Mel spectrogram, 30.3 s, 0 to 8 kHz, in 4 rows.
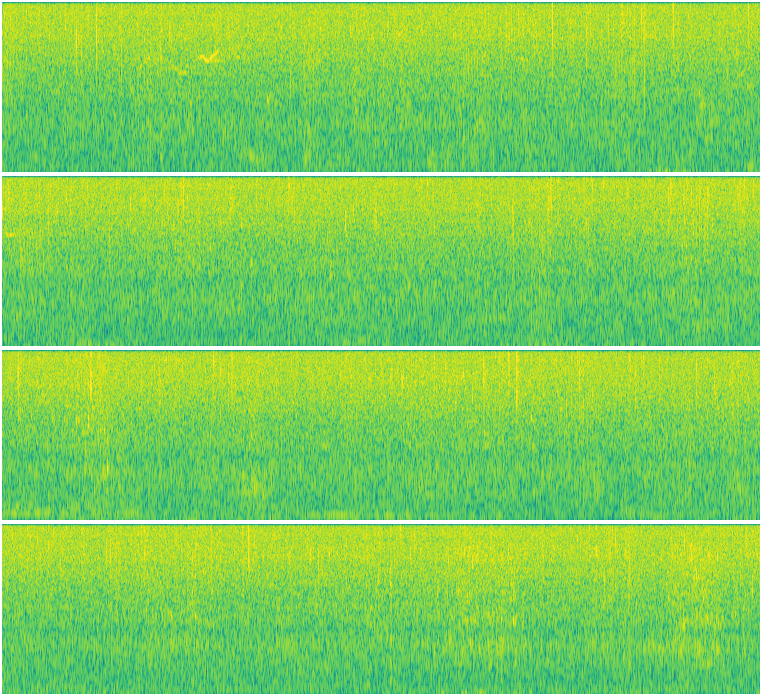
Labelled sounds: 1.9	2.2	humpback whale, 2.7 to 3.3 kHz

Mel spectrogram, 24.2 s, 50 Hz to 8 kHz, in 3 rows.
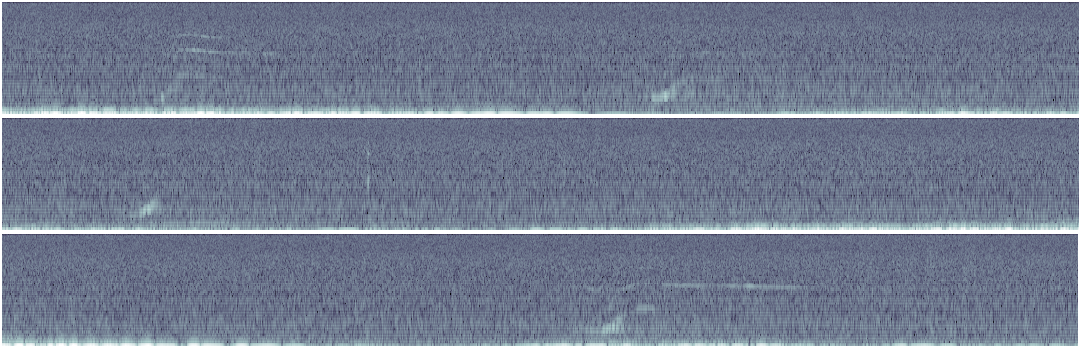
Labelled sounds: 1.3	1.8	humpback whale, 1.0 to 3.3 kHz
21.1	22.2	humpback whale, 1.8 to 2.1 kHz

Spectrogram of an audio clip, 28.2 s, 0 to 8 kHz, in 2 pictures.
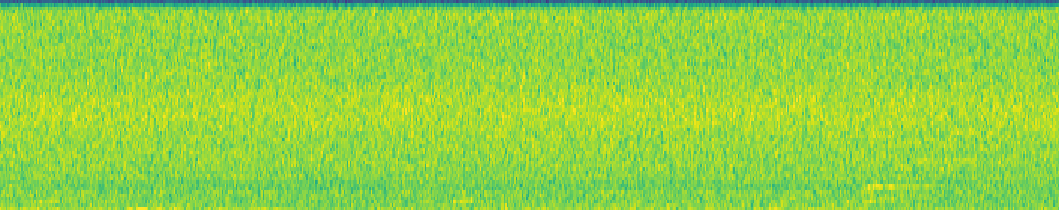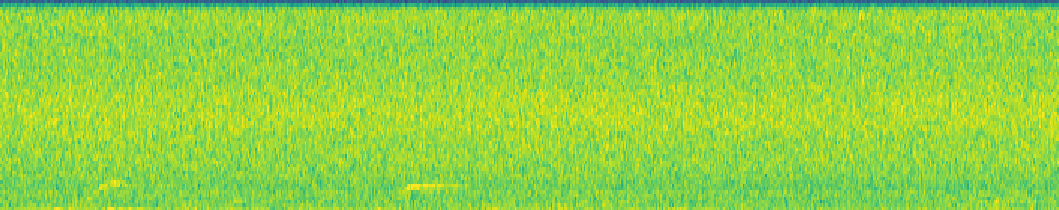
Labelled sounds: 12.5	13.0	humpback whale, 0.83 to 1.0 kHz
15.4	15.8	humpback whale, 0.86 to 1.1 kHz
19.5	20.0	humpback whale, 0.80 to 1.0 kHz

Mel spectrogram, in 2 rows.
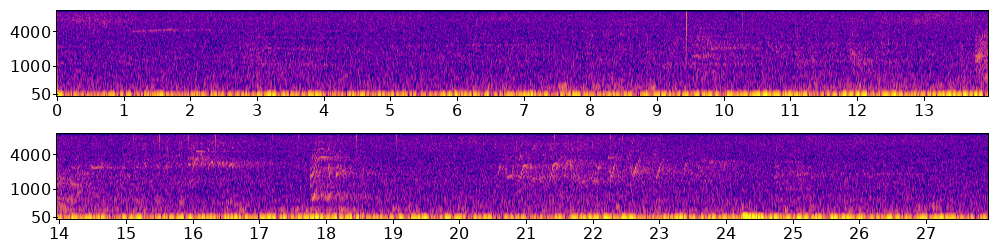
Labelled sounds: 1.1	1.8	killer whale, southern resident, 4.0 to 4.4 kHz
9.3	10.1	killer whale, southern resident, 0.70 to 3.9 kHz
15.8	16.7	killer whale, southern resident, 2.6 to 5.6 kHz

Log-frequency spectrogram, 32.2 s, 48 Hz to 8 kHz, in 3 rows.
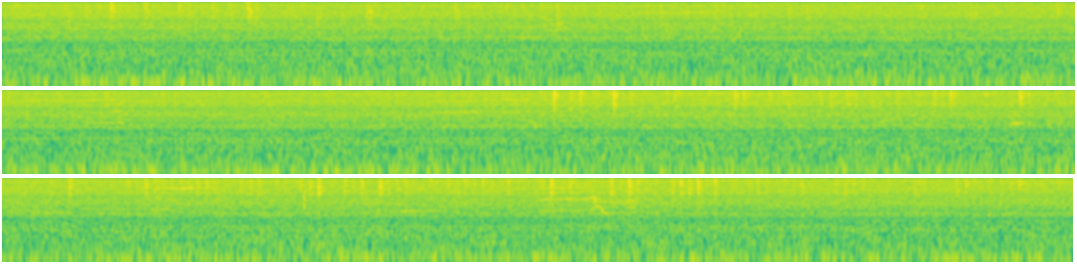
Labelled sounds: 6.4	7.1	killer whale, southern resident, 4.1 to 4.3 kHz
11.4	11.9	killer whale, southern resident, 4.2 to 4.4 kHz
15.0	15.6	killer whale, southern resident, 2.0 to 2.2 kHz
23.0	23.5	killer whale, southern resident, 4.2 to 4.3 kHz
26.8	27.3	killer whale, southern resident, 1.1 to 3.4 kHz

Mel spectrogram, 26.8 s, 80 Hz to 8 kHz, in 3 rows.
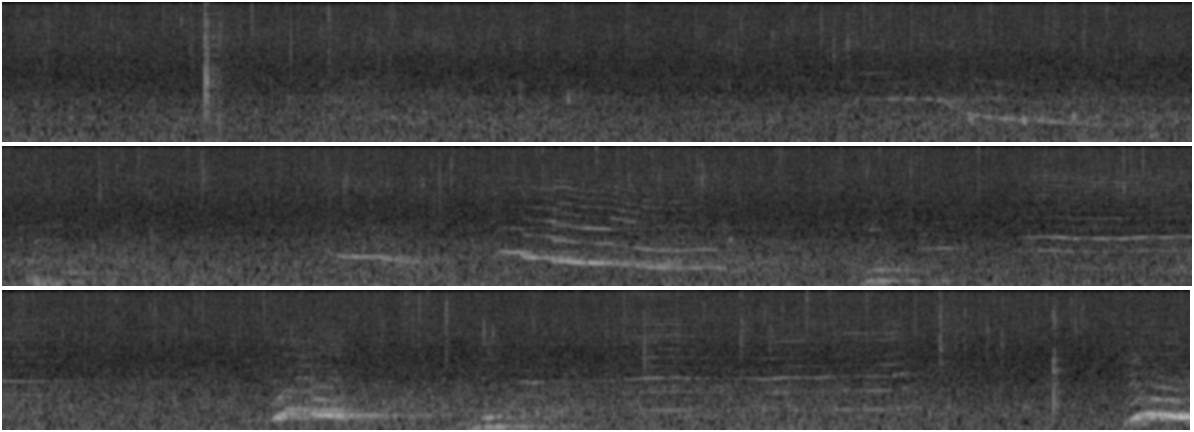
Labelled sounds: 6.4	6.7	humpback whale, 1.8 to 1.9 kHz
12.8	14.0	humpback whale, 0.78 to 3.6 kHz
15.8	17.7	humpback whale, 0.78 to 4.0 kHz
22.5	24.5	humpback whale, 1.1 to 7.8 kHz

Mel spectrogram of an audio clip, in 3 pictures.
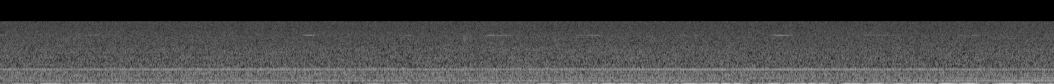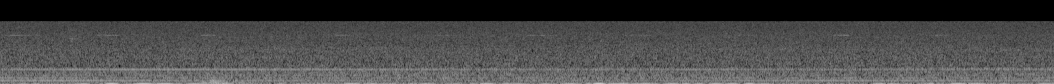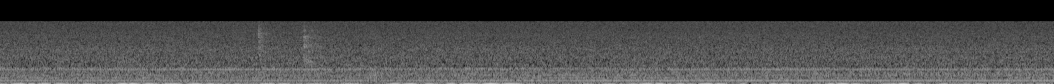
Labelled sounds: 4.8	5.1	vessel noise, 3.8 to 4.1 kHz
5.8	6.0	vessel noise, 3.8 to 4.0 kHz
7.7	7.9	vessel noise, 3.8 to 4.0 kHz
10.6	10.9	vessel noise, 3.8 to 3.9 kHz

